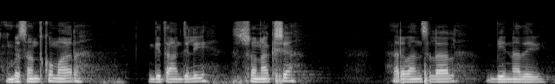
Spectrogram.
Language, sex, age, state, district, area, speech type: Punjabi, male, 30-45, Punjab, Shaheed Bhagat Singh Nagar, rural, spontaneous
